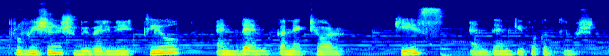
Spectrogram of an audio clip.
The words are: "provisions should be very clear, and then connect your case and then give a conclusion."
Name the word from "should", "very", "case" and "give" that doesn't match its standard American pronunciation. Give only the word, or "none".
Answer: give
